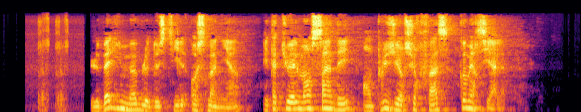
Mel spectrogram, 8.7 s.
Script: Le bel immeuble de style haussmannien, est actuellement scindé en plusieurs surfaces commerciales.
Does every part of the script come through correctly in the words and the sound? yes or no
no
